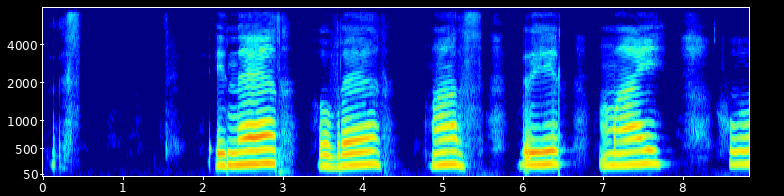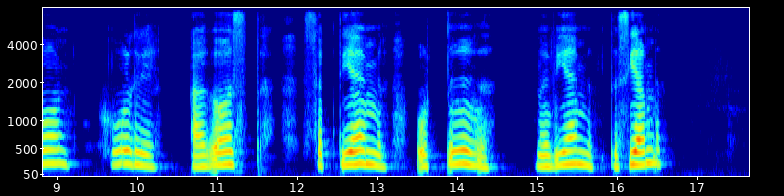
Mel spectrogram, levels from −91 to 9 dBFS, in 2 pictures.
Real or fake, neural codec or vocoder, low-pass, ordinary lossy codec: fake; vocoder, 44.1 kHz, 128 mel bands, Pupu-Vocoder; 7.2 kHz; none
